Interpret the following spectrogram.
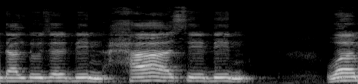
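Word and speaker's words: حاسد: ওয়া মিং গুণা করবেন, ওয়া মিং শাররি, হা হাতে চাপ দিয়ে বলতে হবে হাসিদিন হাসিদিন।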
